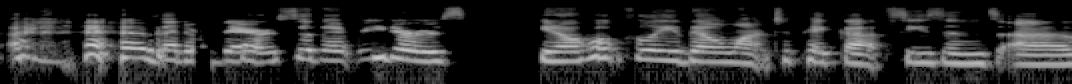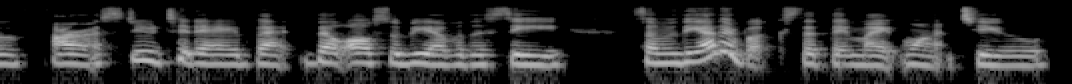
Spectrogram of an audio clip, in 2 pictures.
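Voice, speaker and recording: A woman's voice: mid-range voice, fairly bright tone. A woman hosting a children's book podcast, speaking effusively and enthusiastically to her guest. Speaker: podcast host. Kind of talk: casual interview.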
